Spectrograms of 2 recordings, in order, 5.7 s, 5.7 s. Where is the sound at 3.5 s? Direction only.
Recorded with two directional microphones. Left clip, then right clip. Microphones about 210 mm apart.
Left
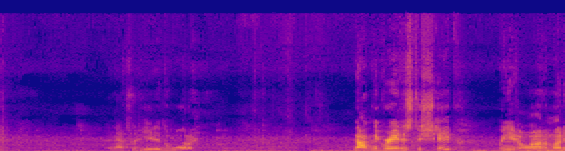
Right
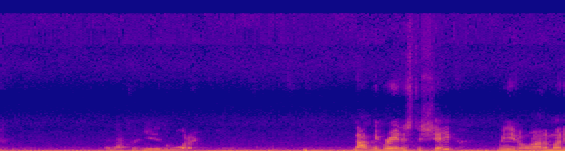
5° right (ahead or behind).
